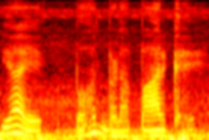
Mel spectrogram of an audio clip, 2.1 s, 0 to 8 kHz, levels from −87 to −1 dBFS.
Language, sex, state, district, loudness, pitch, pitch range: Hindi, male, Uttar Pradesh, Lucknow, -18 LUFS, 105 Hz, 100-110 Hz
